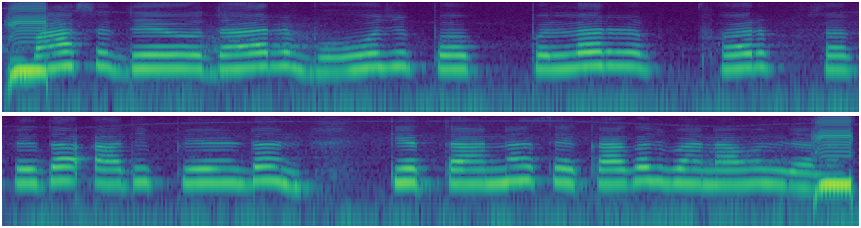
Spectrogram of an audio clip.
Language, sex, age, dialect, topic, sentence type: Bhojpuri, female, 18-24, Southern / Standard, agriculture, statement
